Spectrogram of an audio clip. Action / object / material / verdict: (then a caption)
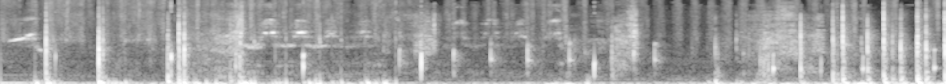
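tap / cardboard box of parchment paper / cardboard / none. Long nails tap and scratch a long, hollow, tube-shaped yellow cardboard box of parchment paper. Quick, irregular dry taps mix with brief scraping rasps and faint squeaks over a low background hum. The hits are short and papery, with almost no ring.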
